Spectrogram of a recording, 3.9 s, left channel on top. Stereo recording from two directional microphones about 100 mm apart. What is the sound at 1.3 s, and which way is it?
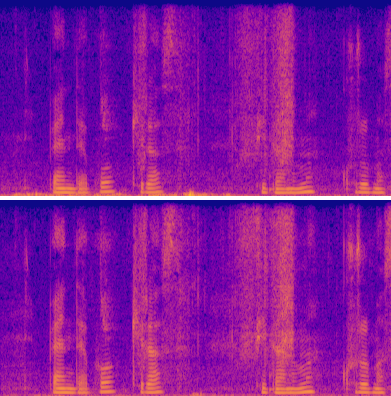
Speech, 15° left (ahead or behind).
